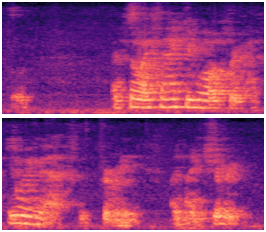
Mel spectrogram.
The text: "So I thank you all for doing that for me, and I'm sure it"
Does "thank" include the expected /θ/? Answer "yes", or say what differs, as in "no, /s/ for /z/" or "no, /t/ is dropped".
yes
